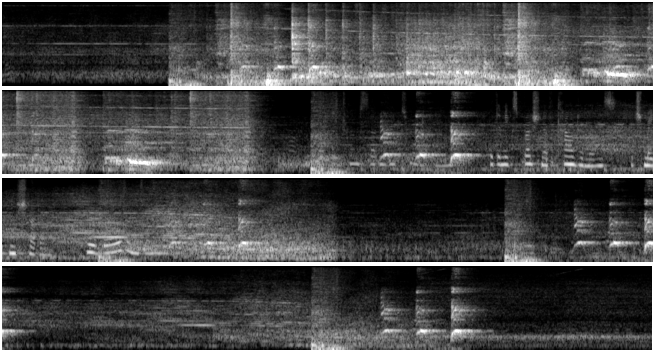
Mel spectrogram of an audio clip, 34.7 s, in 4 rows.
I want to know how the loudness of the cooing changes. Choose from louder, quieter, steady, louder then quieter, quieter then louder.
quieter.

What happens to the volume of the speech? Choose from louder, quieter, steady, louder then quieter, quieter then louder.
louder.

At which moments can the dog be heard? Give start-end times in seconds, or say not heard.
2.2-4.2, 7.2-9.2, 12.8-14.8, 18.6-20.6, 24.1-26.1, 30.1-32.2.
